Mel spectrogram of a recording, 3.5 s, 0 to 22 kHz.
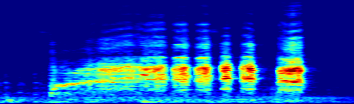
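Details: Hen crowing, recorded January 21, 2025: a harsh, hoarse drawn-out note that swells for about a second, then breaks into four or five short loud bursts before fading, with a faint steady hum underneath.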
